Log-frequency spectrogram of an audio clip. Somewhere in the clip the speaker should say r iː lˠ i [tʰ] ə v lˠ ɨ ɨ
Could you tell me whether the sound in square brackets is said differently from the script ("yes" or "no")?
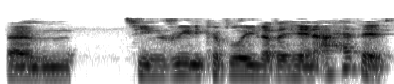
yes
